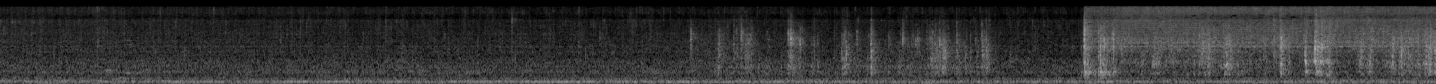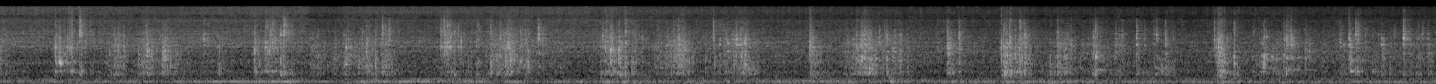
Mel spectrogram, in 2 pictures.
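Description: Tomato and aromatics frying gently in a wok. About eleven seconds in, a bowl of mussels is tipped in and the sizzling suddenly gets much louder. From then on the frying goes on, with many sharp clicks and clatters as the mussels are stirred.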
